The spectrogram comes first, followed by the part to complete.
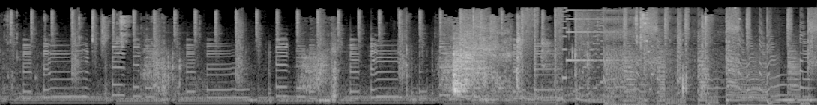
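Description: Backing music with a steady beat and held bass notes. About six seconds in there is a brief, louder noisy swish.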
